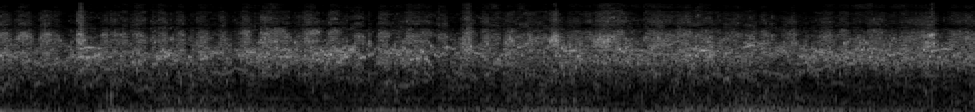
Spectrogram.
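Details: Colony of male blue and violet budgies in an aviary, an even, unbroken wash of high chirping and warbling from many birds, with a few brighter squeaks on top.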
